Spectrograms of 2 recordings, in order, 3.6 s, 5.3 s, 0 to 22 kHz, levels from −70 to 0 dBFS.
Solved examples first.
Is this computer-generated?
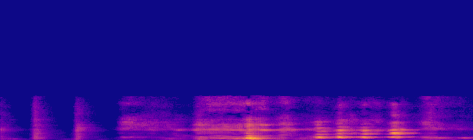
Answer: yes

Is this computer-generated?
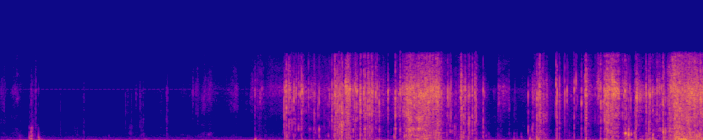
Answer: no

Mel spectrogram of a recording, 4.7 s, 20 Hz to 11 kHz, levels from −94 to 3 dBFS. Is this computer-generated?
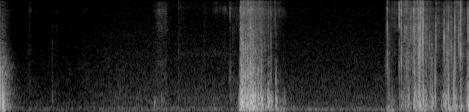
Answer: no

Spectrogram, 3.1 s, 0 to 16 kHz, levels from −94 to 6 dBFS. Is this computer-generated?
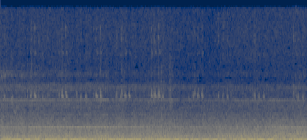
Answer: no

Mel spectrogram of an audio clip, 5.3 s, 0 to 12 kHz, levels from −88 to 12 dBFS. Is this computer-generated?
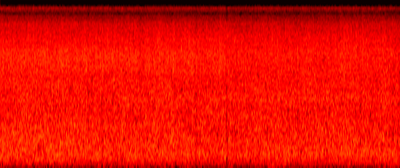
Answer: no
